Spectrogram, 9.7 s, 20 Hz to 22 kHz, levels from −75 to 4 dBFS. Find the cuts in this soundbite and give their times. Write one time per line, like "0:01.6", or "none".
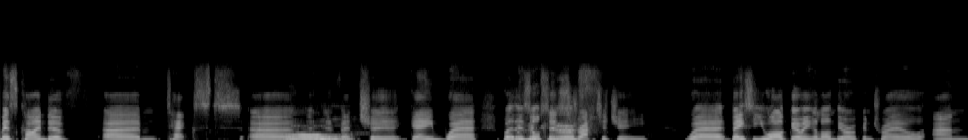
none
